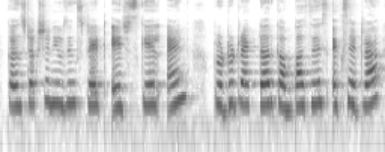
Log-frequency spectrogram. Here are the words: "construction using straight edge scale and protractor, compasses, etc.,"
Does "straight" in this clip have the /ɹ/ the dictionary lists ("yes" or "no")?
no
